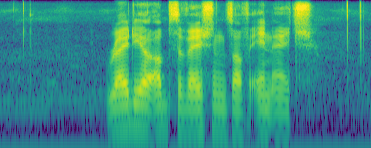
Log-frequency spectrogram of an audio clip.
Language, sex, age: English, male, 19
